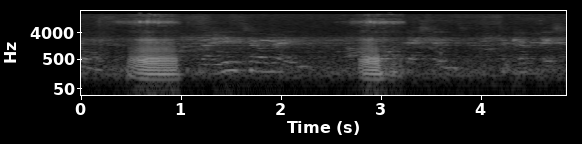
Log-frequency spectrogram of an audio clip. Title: Snoring king Charles cavalier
